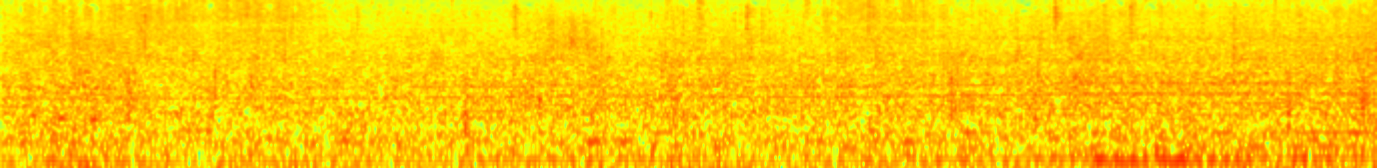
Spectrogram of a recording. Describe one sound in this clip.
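Tyres roll and bump over a rough dirt track.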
